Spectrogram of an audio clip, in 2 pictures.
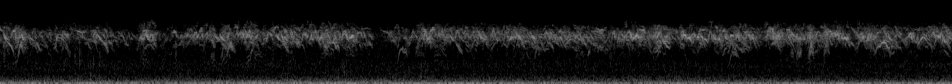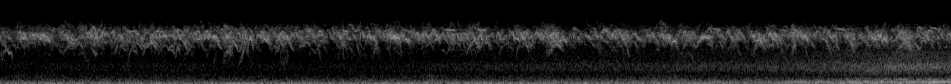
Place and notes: Berlin, Schinkestr., Spielplatz - playground ambience /w sparrows
many sparrows (Hausspatzen) in a bush at playground Schinkestrasse
(Sony PCM D50, AOM5024)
